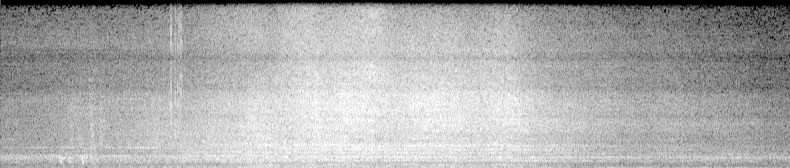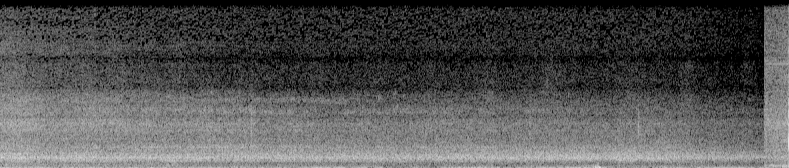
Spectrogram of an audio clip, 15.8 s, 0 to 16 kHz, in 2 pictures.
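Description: A Northern class 323 electric train races at speed through Broad Green station in Liverpool, its loud rushing roar building over the first few seconds and then easing into a steady rumble of wheels on track, with no one talking.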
